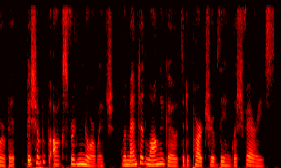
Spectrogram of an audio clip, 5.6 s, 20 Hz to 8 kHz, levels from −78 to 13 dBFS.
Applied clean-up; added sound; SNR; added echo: none; none; none; none.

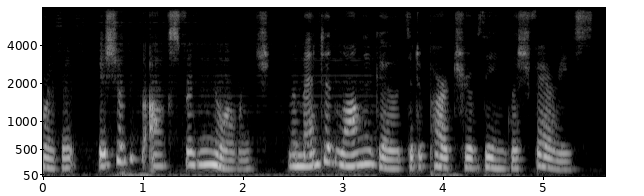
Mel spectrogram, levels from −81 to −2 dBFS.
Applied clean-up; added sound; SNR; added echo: neural separator model SepFormer DNS4.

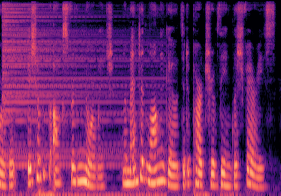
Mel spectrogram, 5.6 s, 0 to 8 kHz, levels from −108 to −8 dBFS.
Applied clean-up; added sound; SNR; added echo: none; Crash cymbal; 18 dB; reverberation time 0.2 s.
